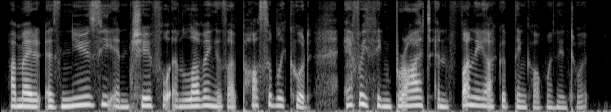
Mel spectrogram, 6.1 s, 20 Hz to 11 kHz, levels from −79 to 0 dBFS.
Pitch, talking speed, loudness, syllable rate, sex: 200 Hz, 235 wpm, -19 LUFS, 6.3 syllables/s, female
